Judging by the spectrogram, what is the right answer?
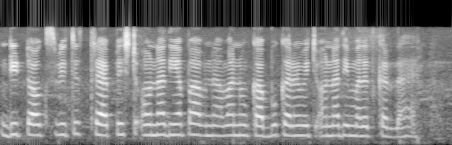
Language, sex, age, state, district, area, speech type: Punjabi, female, 18-30, Punjab, Mansa, urban, read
